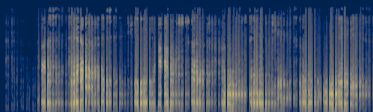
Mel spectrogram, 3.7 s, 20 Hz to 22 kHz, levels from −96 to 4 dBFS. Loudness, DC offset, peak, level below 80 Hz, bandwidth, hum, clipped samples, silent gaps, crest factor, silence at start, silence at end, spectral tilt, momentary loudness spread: -26 LUFS; under 0.1%; -4 dBFS; -52 dBFS; 16.5 kHz; none; under 0.1%; none; 22 dB; 0.4 s; 0.2 s; -4 dB/octave; 10 LU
